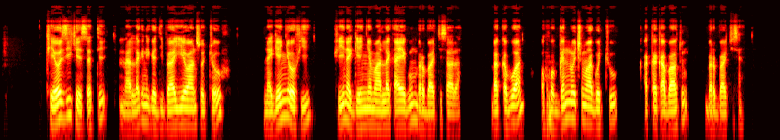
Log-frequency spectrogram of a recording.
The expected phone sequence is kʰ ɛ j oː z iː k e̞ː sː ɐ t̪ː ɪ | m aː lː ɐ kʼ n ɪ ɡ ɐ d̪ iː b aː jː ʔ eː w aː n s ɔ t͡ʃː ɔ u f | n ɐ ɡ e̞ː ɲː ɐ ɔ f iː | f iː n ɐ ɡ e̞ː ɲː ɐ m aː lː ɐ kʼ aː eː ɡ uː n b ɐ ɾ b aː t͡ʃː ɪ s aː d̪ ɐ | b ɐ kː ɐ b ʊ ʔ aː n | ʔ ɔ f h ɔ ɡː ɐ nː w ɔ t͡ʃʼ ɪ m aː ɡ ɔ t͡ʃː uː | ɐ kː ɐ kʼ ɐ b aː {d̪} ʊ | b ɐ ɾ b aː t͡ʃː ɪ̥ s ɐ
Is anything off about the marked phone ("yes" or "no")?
yes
